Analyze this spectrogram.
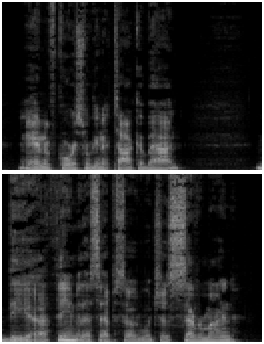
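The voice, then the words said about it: Strained voice, fading in and out. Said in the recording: “Excuse my voice. It's kind of coming and going, it feels like.”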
